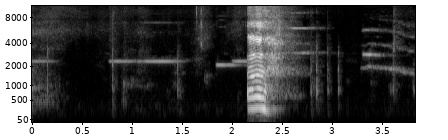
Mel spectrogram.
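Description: Repeated electronic alarm beeps sound as steady high tones that stop and start, interrupted by one loud, short noisy burst midway, with no talking.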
